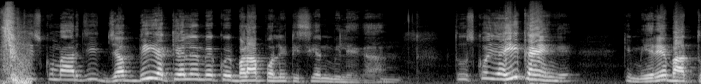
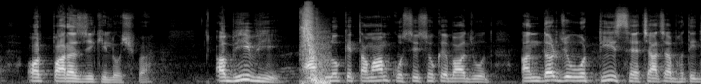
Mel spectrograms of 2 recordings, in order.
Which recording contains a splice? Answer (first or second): second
